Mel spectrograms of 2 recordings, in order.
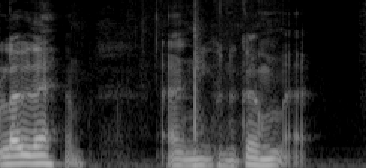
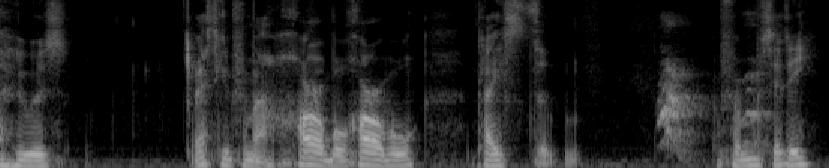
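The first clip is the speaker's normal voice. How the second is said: ordinary talk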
